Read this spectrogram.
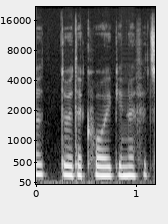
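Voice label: "coeg" Welsh, spoken word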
